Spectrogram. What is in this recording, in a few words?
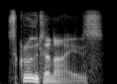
"scrutinize", British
